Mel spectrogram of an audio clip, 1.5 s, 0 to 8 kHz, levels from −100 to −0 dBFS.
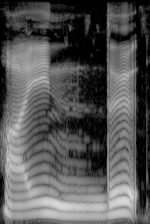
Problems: none marked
